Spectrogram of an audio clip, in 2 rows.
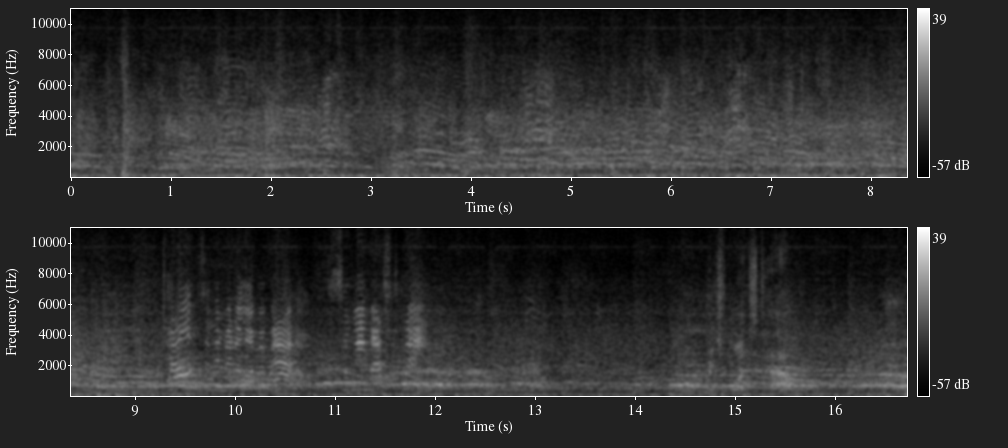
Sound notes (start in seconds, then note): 0.4 kick smashing; 2.0 crowd shouting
